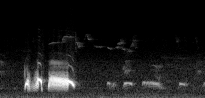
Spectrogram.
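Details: Decoy spotted dove in the 'thổ bầu' voice, used to stir rival doves into fighting: two quick hooked coos followed by one long, throbbing coo that drops at the end, with soft distant coos trailing afterwards.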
